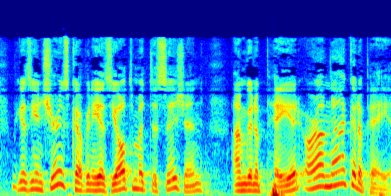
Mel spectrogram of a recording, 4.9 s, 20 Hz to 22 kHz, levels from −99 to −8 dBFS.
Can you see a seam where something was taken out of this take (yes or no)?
no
